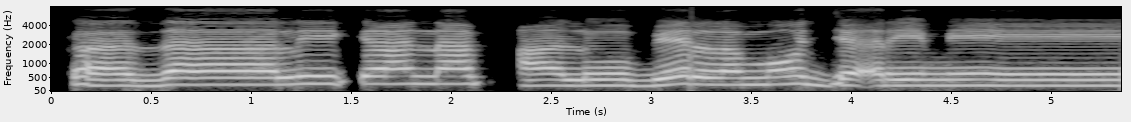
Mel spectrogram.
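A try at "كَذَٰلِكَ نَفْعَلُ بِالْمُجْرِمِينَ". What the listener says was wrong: Kadzalika naf'alu bil mujrimin. Di sini buat ini agak cepat, agak buru-buru ya, jangan buru-buru.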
